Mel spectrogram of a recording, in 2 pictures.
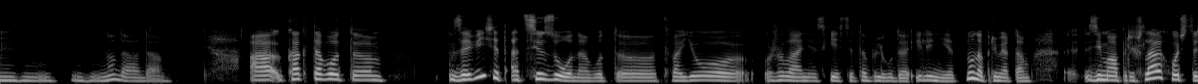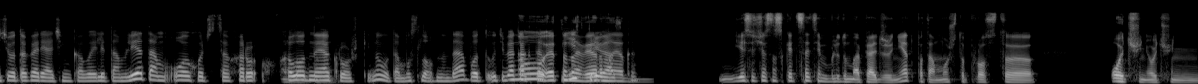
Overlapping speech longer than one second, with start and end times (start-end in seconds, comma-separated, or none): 17.0-18.4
